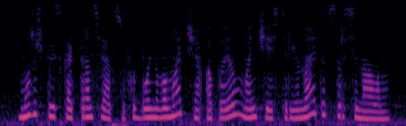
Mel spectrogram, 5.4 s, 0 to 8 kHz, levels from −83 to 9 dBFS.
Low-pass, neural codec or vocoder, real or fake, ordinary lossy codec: 7.2 kHz; none; real; AAC, 32 kbps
